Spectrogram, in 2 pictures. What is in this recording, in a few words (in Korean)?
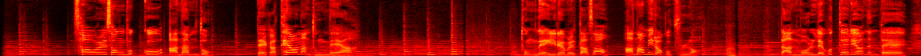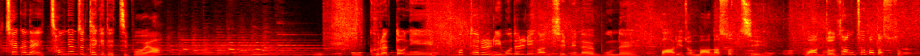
1인칭 대학생 느낌 20대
